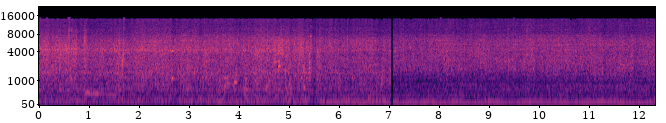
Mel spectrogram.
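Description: A small locomotive engine hums and chugs steadily.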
